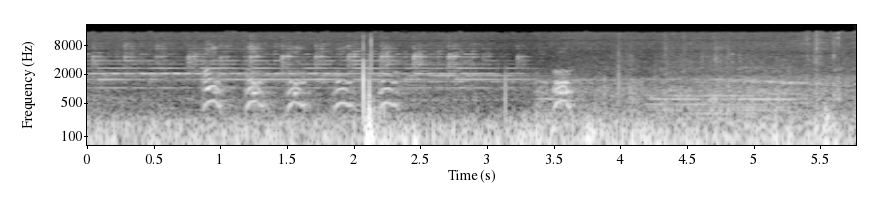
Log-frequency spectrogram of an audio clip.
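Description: Low rumble of an approaching Brightline passenger train and passing road traffic. Over it come runs of short calls that rise and fall in pitch, about four a second, and a single sharp knock about two seconds in.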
